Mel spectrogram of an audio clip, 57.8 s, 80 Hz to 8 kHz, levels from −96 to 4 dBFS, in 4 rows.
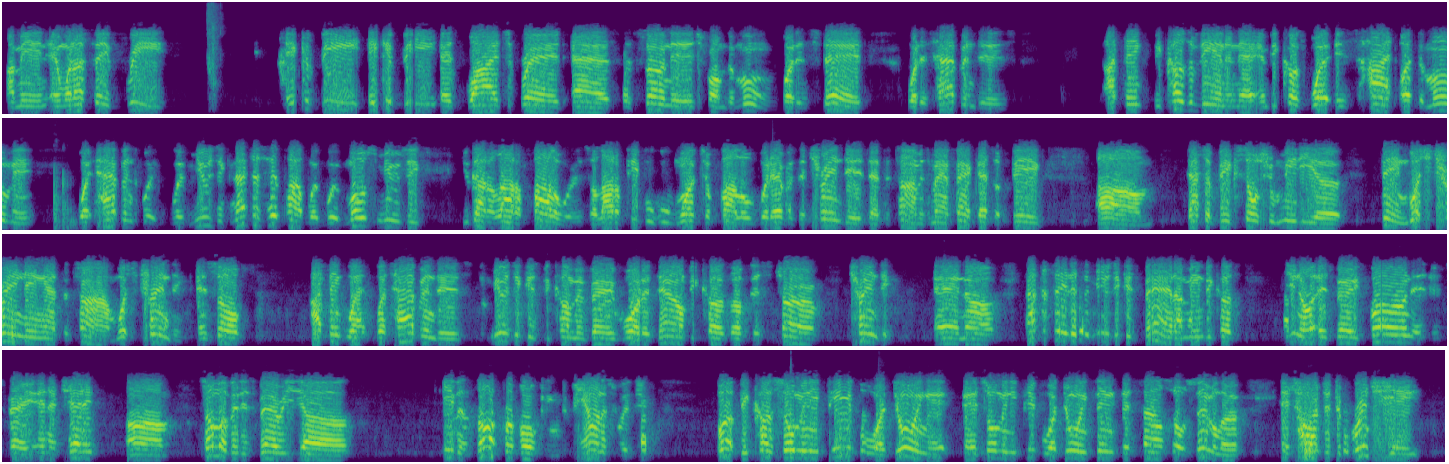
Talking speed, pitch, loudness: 185 wpm, 175 Hz, -14 LUFS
